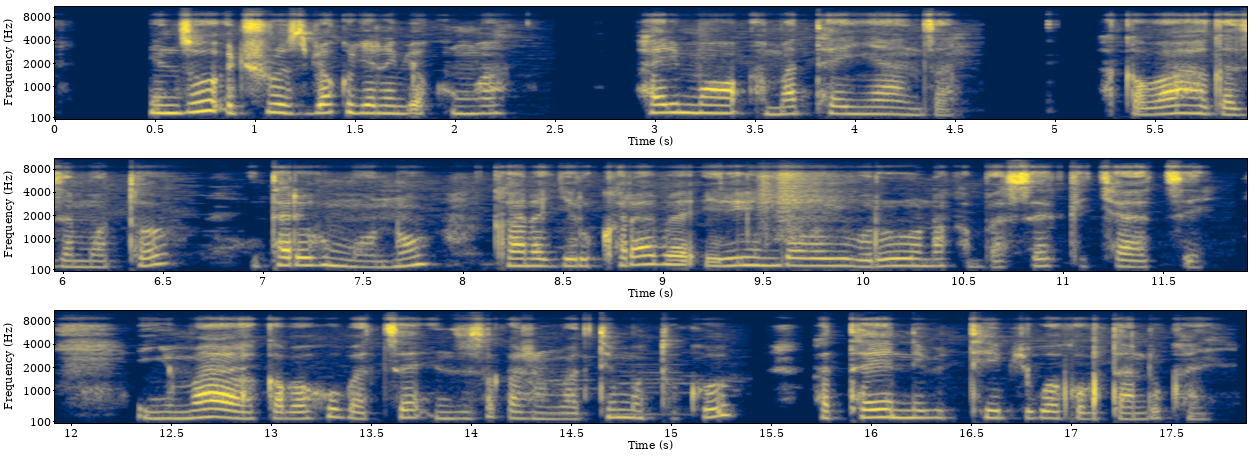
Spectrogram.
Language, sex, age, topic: Kinyarwanda, female, 25-35, finance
